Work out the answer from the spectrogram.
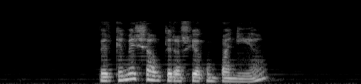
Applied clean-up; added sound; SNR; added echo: neural separator model SepFormer DNS4.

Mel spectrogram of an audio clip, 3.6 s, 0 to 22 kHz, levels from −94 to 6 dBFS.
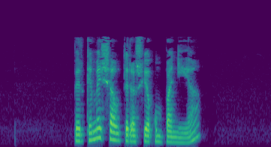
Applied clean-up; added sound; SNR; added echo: none; none; none; none.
